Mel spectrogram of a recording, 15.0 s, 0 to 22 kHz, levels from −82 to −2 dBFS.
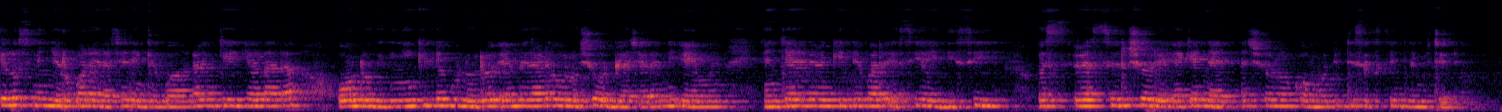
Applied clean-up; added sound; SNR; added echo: none; none; none; reverberation time 0.9 s.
